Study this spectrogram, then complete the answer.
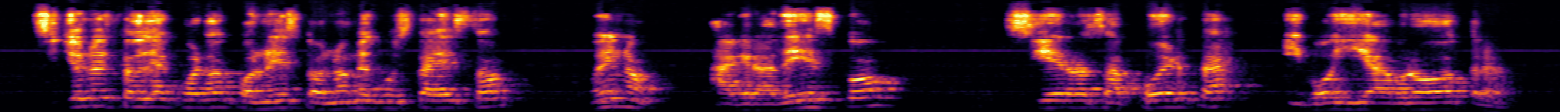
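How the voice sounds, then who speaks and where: There is noticeable background noise as a man speaks with a high pitch. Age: 50s. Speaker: psychotherapist and spiritual healer. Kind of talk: interview.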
